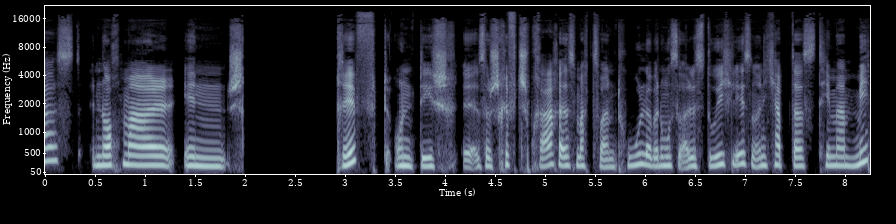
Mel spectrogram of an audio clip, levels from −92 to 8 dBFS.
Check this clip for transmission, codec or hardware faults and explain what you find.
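There's one fault here, a playback stall. From 1.99 to 2.93 s the speech just stops dead for about 0.94 s, then carries on. The likely cause is the player running dry on data or its thread getting blocked, so output sat silent until it caught up.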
